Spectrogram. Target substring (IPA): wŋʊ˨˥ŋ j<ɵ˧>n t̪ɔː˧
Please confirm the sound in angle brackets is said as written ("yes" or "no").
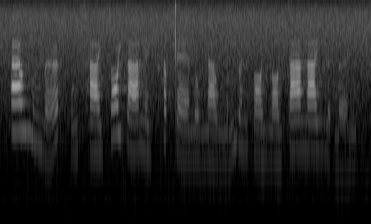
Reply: yes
